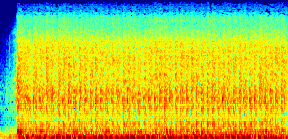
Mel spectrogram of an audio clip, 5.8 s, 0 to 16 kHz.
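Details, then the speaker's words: Nissan S13 with swapped VQ35 engine, first-start attempt after refitting the fuel pump, which now audibly primes: about five seconds of steady cranking that never fires; crank no start, owner suspects a fuel-related issue since it fired on brake cleaner. "so now i definitely do hear the fuel pump priming but we still are not get"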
